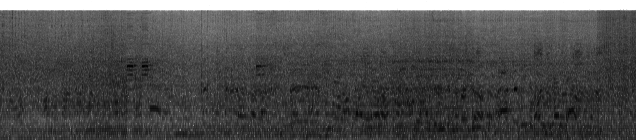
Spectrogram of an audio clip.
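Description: A motorbike engine rumbles steadily while riding.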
